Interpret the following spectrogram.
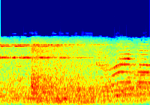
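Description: Ninepin bowling alley sounds: a steady high two-note whine that stops with a sharp knock about half a second in, over the noise of a busy lane hall. A man starts speaking near the end.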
